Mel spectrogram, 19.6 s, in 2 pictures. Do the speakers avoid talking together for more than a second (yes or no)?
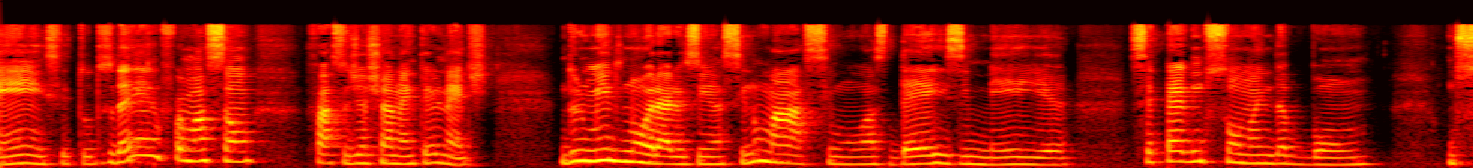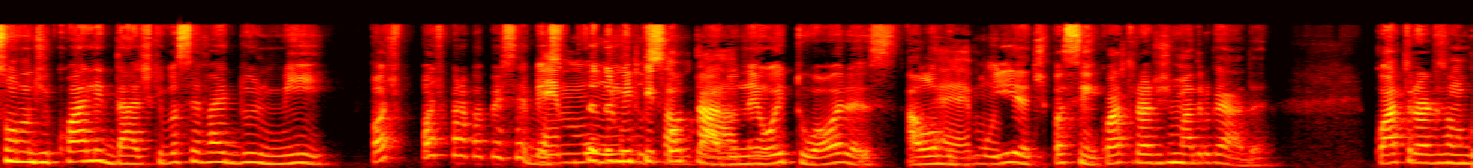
no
